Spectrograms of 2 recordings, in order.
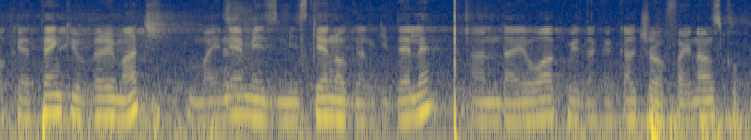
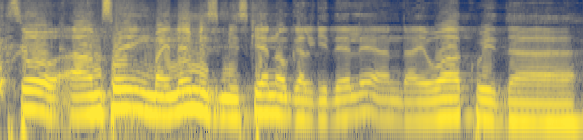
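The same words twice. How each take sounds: First: Hoarse, faint voice after a night of celebrating; barely-there hoarse voice; lost voice. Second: Repeating it louder into the mic; louder, clearer restatement. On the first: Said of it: "I lost my voice last night". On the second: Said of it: "This is better". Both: Real, not acted.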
